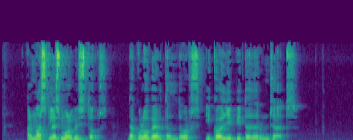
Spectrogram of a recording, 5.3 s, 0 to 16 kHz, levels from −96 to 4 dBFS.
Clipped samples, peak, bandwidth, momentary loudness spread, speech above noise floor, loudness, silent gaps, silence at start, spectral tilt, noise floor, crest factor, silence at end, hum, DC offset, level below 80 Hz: under 0.1%; -2 dBFS; 11.5 kHz; 14 LU; 52 dB; -21 LUFS; none; 0.4 s; -3.5 dB/octave; -73 dBFS; 20 dB; 0.85 s; none; under 0.1%; -60 dBFS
